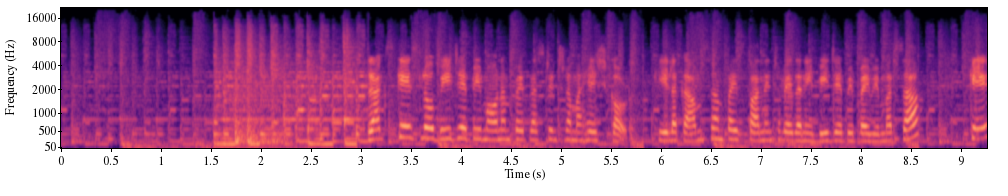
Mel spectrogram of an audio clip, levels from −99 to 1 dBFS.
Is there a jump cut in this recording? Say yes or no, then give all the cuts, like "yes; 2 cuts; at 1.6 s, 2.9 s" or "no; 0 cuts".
yes; 2 cuts; at 1.5 s, 3.0 s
